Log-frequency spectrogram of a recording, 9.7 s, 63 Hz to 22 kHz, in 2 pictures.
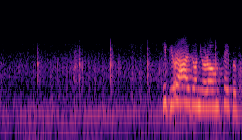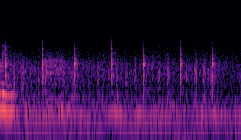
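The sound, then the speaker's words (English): A wall clock ticks steadily in a classroom during a written test, each tick a sharp, evenly spaced click. Partway through, a voice speaks briefly over the ticking, which carries on unchanged. “Now as the 40 pens of 7B put answers on an empty page, and the wall clock ticks, the door swings open,”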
